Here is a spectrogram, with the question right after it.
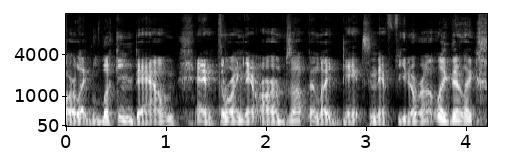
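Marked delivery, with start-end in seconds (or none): none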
